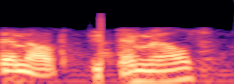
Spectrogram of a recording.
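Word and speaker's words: Immelt: into those shoes, try to How do you pronounce the guy's name, Ron? Which one? Himmel or what? Himlt. Yeah, just Eml.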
